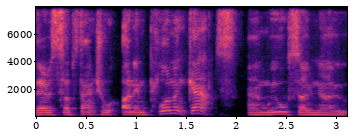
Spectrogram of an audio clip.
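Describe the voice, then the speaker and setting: A man speaks with a British accent in a dark, mellow tone. His voice is somewhat breathy, with fairly even intonation. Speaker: academic researcher presenting a paper. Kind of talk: conference presentation. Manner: hesitant, many fillers.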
